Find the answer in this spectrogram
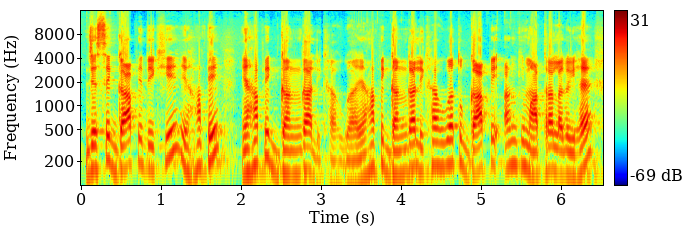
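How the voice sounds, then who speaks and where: A man teaching a lesson, explaining patiently and repeating each point while he spells out letters slowly. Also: a little high, animated.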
